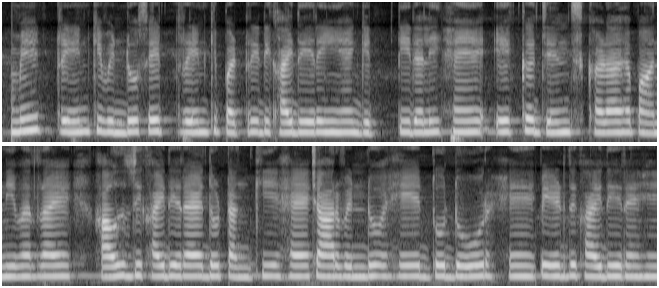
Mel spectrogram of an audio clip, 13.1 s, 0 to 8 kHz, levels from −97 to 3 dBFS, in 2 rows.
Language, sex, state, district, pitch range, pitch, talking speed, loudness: Hindi, female, Uttar Pradesh, Jalaun, 225-235 Hz, 230 Hz, 190 wpm, -21 LUFS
